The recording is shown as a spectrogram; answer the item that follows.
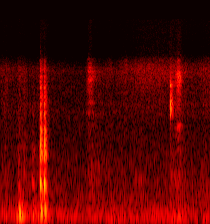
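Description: A few short, soft mouth clicks and lip smacks close to the microphone. Two come in the first half-second and fainter ones follow later, over quiet room tone.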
